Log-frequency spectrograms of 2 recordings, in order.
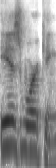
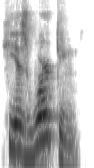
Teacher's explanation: Now, the multiple verbs are is working, so working will be stressed.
